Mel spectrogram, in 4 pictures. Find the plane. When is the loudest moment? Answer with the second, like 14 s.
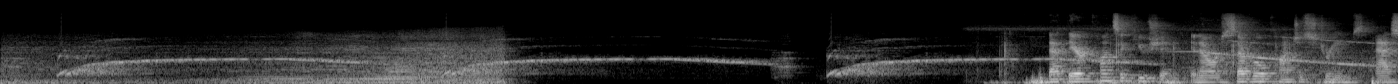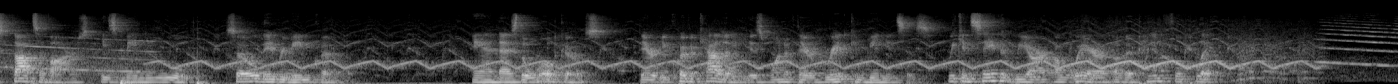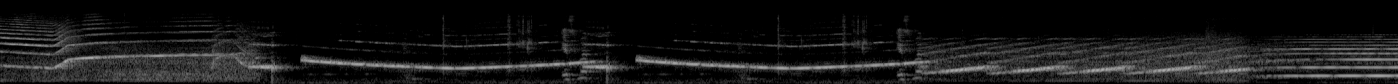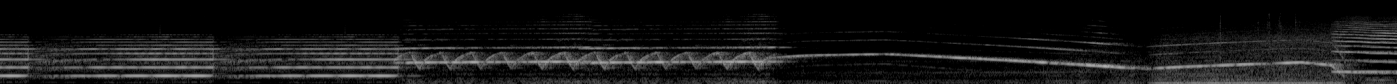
4 s.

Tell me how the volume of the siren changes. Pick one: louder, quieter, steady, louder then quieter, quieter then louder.
steady.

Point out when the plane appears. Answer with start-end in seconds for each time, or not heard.
0.0-5.1.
